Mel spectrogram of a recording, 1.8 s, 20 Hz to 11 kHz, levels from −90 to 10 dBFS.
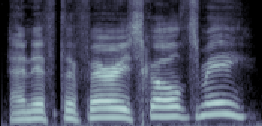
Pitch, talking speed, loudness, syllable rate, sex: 185 Hz, 205 wpm, -16 LUFS, 4.3 syllables/s, male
